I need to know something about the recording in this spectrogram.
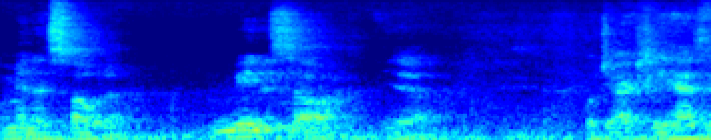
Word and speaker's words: Minnesota: Yeah, With a D, but it's spelled with a T.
